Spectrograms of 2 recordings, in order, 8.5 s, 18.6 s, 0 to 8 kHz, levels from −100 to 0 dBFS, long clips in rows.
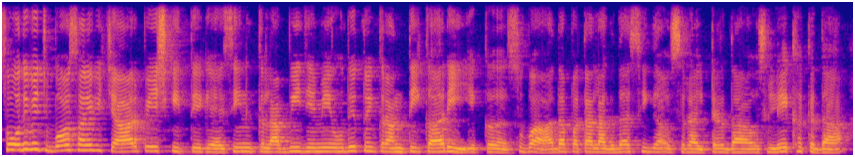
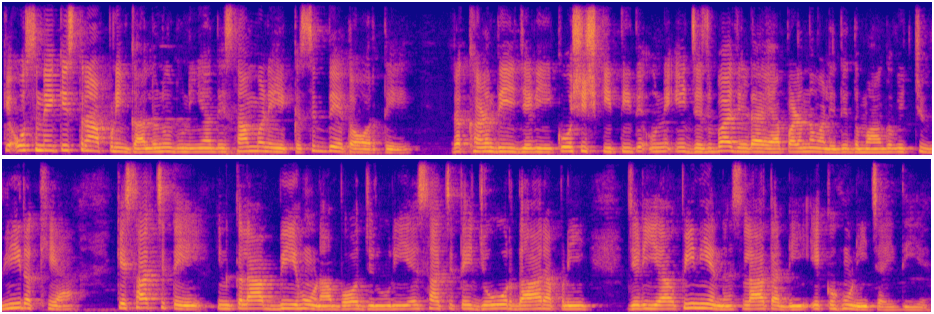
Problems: constant background noise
